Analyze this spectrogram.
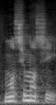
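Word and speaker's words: もしもし: People will also pronounce this as moshi mosh, so you don't necessarily say moshi moshi. Sometimes you say moshi mosh.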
